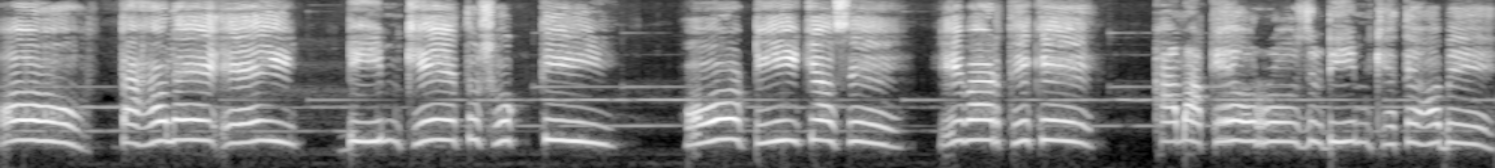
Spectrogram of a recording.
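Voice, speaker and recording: This cartoonish character voice is squeaky and extremely high-pitched, delivered at a very slow pace. Faint music plays in the background. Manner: whiny, dramatic.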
